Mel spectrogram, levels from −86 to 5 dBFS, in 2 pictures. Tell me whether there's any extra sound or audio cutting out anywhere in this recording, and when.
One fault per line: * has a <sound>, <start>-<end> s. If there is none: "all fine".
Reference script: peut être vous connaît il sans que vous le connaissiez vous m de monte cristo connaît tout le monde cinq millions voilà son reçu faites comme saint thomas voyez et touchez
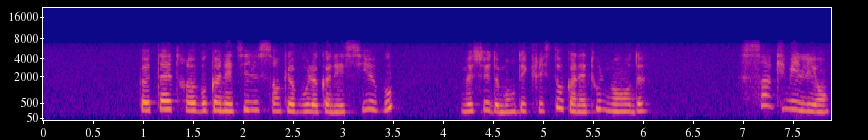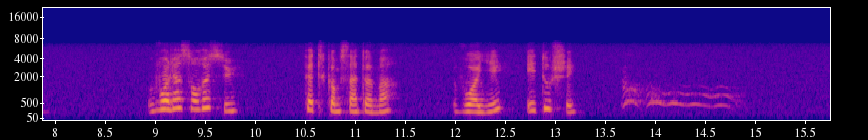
* has a bark, 13.6-15.0 s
